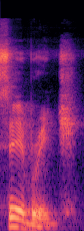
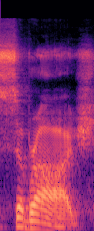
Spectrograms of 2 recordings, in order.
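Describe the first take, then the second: First: The word is said with an English accent. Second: The word is said with a French accent. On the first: "the English version" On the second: "in my best French accent"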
